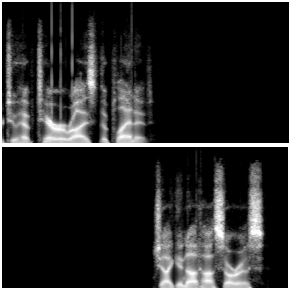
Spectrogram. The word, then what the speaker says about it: Giganotosaurus: have terrorized the planet Giganotosaurus pronounced GG a notice or us was slightly longer at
